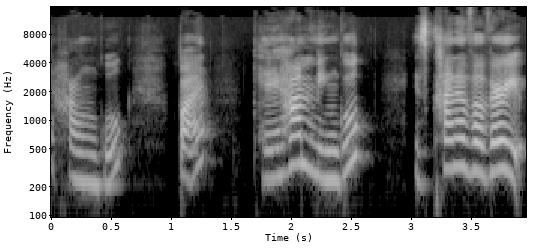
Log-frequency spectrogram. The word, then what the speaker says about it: 대한민국: And you can see that there are two consonant assimilation happening in these two parts. So like the best way to pronounce it would be 대한민국. This softened to assimilated to as soon as it meets m, right? And this softened to as soon as it meets k.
